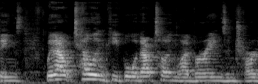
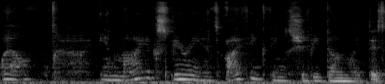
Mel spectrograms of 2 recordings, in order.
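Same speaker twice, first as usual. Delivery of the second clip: put-on hushed, very soft, babyish voice; 13 dB quieter than usual. Describing a person who used to work there, the speaker imitates their baby voice. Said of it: "they would use the baby voice".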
